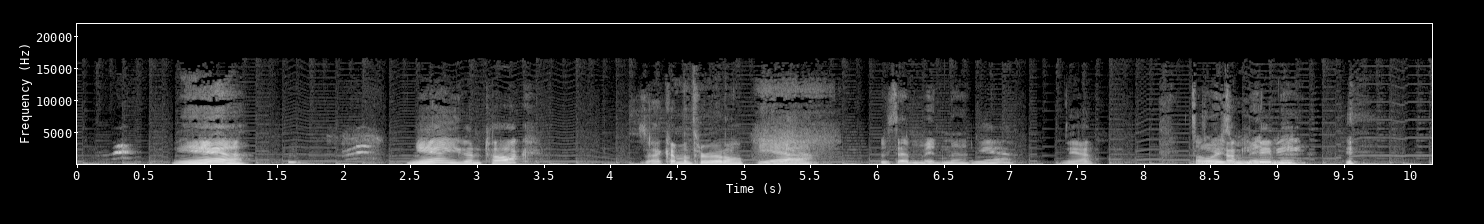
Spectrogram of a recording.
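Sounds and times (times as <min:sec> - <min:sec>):
domestic cat meowing: 0:00.2 - 0:00.5, 0:01.9 - 0:02.3
speech: 0:00.7 - 0:01.4, 0:02.5 - 0:03.5, 0:04.2 - 0:07.8, 0:08.4 - 0:09.7.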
